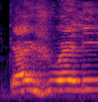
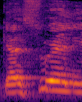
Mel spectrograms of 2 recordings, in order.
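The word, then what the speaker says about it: casually: আচ্ছা, ফ্রিকোয়েন্সি কত তাড়াতাড়ি, তার উদাহরণ হচ্ছে অলওয়েজ, অলওয়েজ, ক্যাজুয়ালি, দেখো উচ্চারণটা জুয়ে, জয় শূন্য, ক্যাজুয়ালি, ক্যাজুয়ালি, ক্যাসুয়ালি নয়, ক্যাজুয়ালি।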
